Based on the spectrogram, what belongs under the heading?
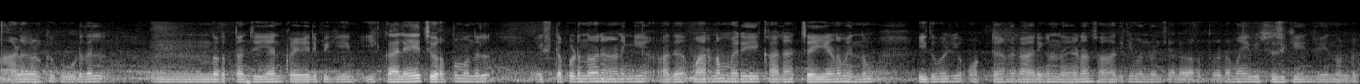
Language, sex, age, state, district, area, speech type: Malayalam, male, 18-30, Kerala, Idukki, rural, spontaneous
